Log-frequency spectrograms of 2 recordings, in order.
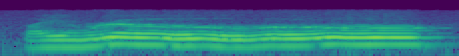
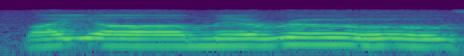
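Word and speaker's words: ויאמרו: So it's not Vayomru, it's Vayomeru. So the Yud gets a little bit more lengthy pronunciation because of that.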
